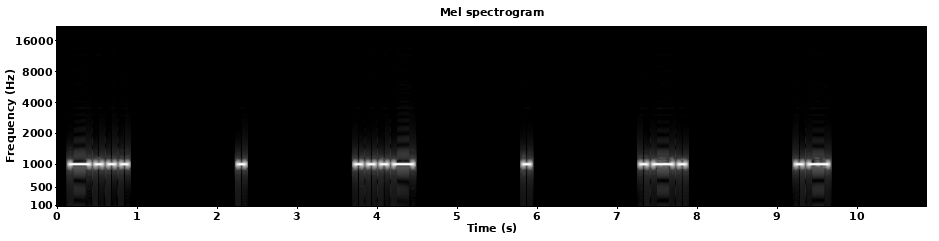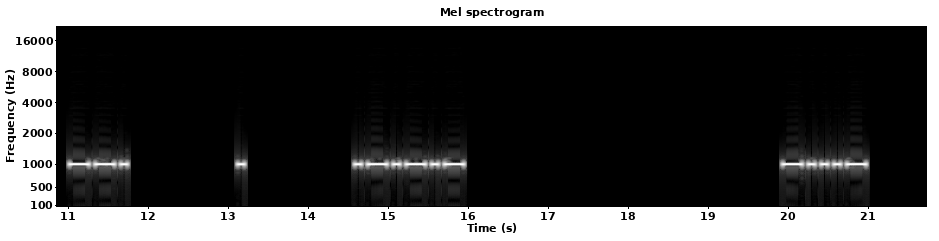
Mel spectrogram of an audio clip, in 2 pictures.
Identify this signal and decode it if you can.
Morse code, heard as a keyed tone, about 15 wpm, spaced as for 5 wpm, 1000 Hz. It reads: BEVERAGE. <BT>
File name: qotdfiles / 5wpm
